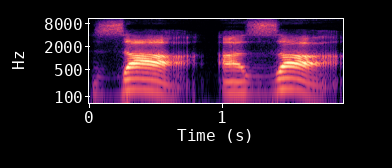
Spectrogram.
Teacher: la S con voz, za, aza, que es vibrante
